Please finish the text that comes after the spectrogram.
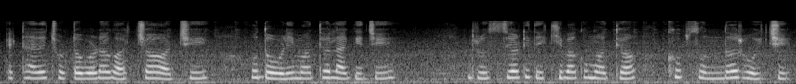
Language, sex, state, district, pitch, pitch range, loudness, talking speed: Odia, female, Odisha, Khordha, 285 Hz, 275-305 Hz, -15 LUFS, 90 wpm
